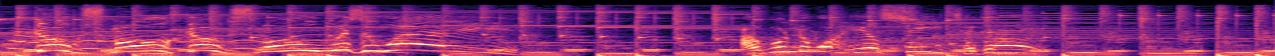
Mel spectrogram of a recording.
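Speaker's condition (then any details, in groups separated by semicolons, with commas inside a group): No condition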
